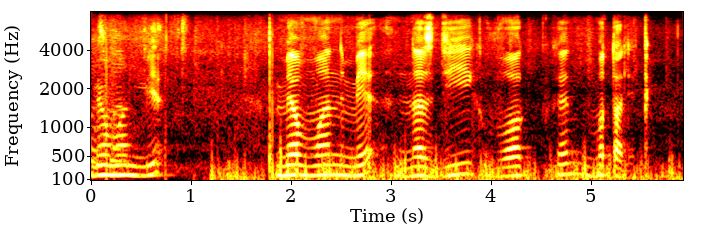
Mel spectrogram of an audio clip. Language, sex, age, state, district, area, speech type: Kashmiri, male, 45-60, Jammu and Kashmir, Kupwara, urban, read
